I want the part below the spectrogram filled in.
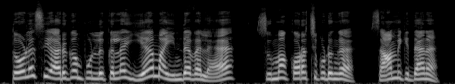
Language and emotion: Tamil, angry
